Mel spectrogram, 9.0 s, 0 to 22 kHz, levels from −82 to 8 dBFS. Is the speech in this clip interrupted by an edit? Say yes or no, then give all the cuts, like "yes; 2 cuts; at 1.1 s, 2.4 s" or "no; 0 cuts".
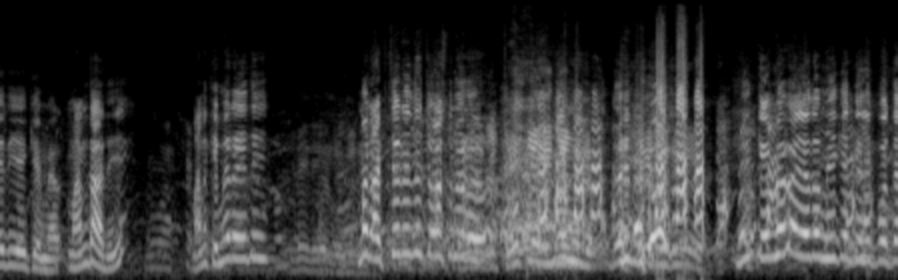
no; 0 cuts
